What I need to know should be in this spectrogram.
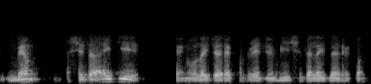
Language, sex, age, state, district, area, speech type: Manipuri, male, 18-30, Manipur, Imphal West, rural, conversation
